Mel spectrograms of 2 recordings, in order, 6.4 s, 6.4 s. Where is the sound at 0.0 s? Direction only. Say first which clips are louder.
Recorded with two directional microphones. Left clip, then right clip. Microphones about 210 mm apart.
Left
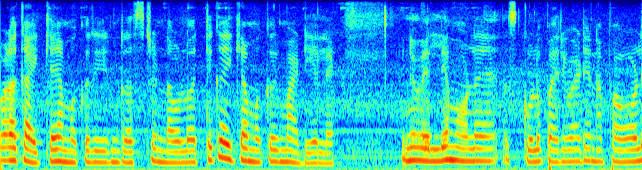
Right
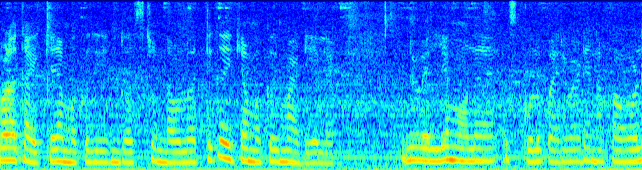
Left 10 dB; 35° left (ahead or behind).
